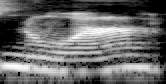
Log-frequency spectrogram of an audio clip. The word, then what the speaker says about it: Nour: asked me to join so my name is nour a lot of people ask me how do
